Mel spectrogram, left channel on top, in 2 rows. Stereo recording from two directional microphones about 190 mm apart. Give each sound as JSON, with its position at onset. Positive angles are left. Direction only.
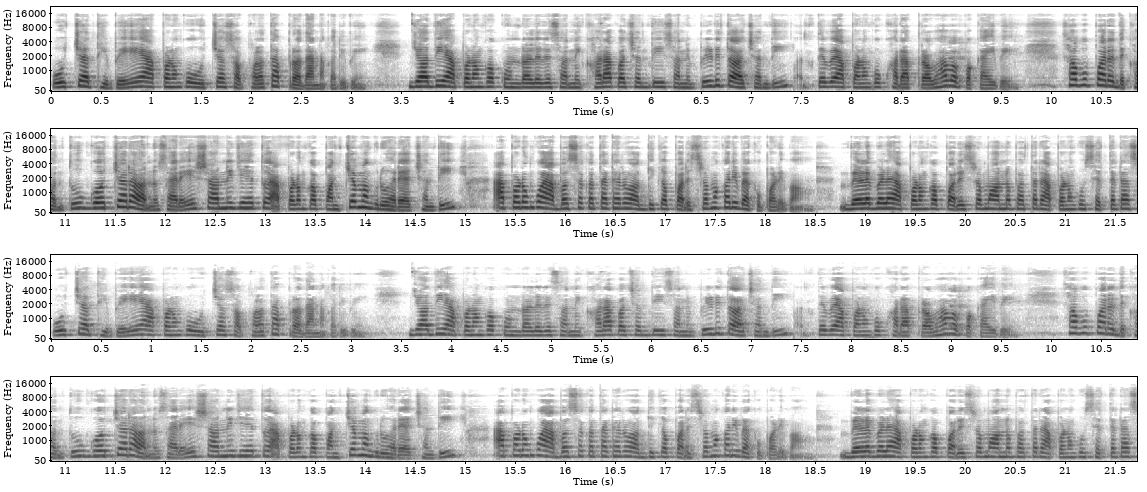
{"t": 0.0, "sound": "a woman's voice", "side_deg": 45}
